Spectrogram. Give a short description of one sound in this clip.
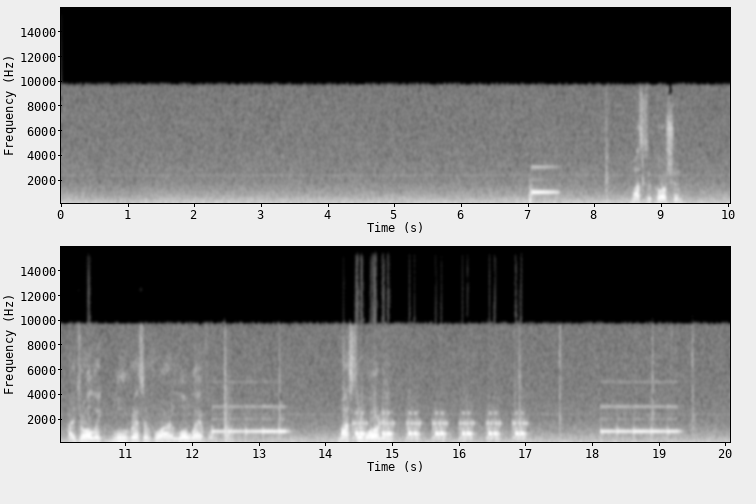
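A steady low hum of an aircraft fills the cockpit.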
